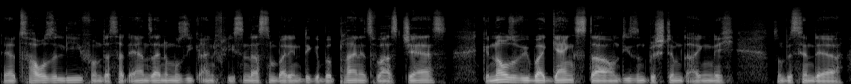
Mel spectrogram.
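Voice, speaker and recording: A man's voice: low-pitched, flat delivery, a little fast, few pauses, dry recording, clean studio sound. A man giving casual, conversational music commentary as the co-host of a show. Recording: music playing behind the voice. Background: loud music.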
